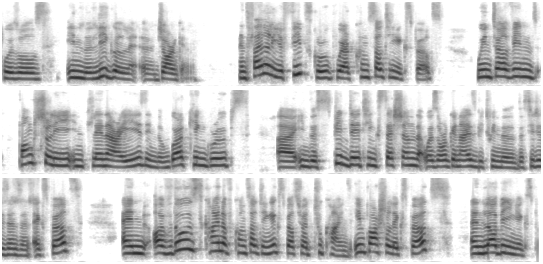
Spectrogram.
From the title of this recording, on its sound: Special Webinar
